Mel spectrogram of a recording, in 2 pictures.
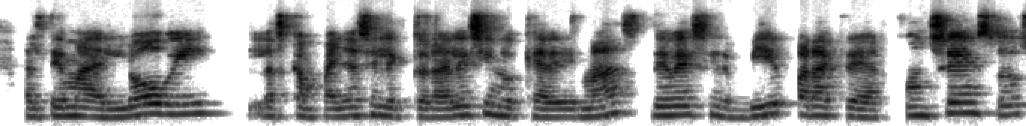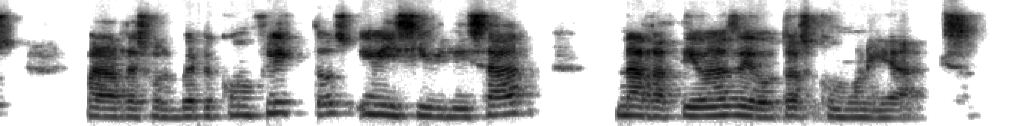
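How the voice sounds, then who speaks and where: An ordinary speaking voice from a woman, medium in pitch, with fairly even intonation, a moderate pace and very even loudness. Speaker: academic researcher, presenter. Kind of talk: conference presentation.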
